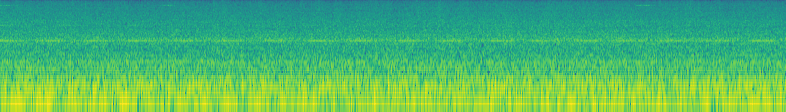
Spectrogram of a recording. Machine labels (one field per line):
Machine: fan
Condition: normal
